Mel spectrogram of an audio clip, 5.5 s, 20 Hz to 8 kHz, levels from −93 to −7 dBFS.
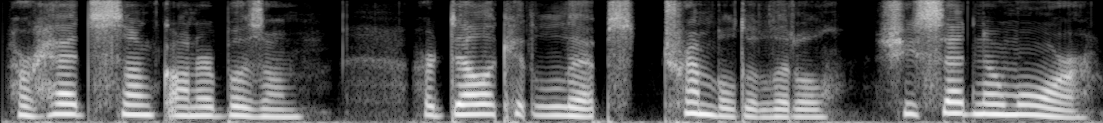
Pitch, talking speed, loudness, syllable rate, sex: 210 Hz, 175 wpm, -19 LUFS, 4.8 syllables/s, female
